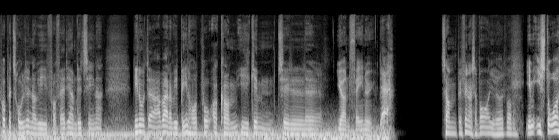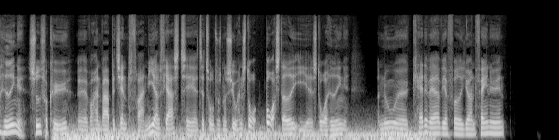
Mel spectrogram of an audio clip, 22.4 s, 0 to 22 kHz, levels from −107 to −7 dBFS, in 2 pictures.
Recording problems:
low rumble; noticeable; until 8 s and from 12 to 20 s; 15 dB below the speech

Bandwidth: 14.5 kHz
